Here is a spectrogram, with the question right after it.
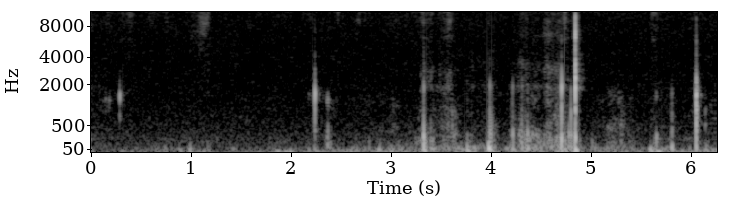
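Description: A small labeled plastic condiment bottle with a red plastic cap is held close to the mic while long nails tap and scratch the cap and body and work the lid. Sharp, short clicks and taps stand out over soft scratching and low rustle, with a cluster of brighter clacks near the end. The sounds are quiet and irregular, and each dies away almost instantly.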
